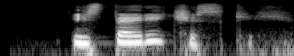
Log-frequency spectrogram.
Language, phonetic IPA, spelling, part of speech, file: Russian, [ɪstɐˈrʲit͡ɕɪskʲɪj], исторический, adjective, Ru-исторический.ogg
- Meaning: 1. historic 2. historical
